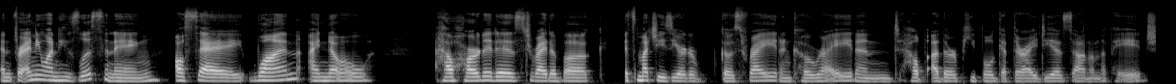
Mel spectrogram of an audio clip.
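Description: An ordinary speaking voice from a woman with an American accent, fairly low in pitch, fairly slow, with ordinary pitch variation, on a very clean recording, silent background. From US, Montana. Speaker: author and podcast host. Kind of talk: interview.

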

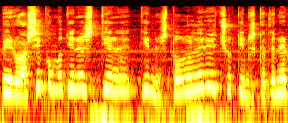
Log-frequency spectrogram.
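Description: A woman speaks fairly quickly in a high pitch with lively intonation. Noticeable background noise is present. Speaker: former local politician. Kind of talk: casual chat. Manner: halting.

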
